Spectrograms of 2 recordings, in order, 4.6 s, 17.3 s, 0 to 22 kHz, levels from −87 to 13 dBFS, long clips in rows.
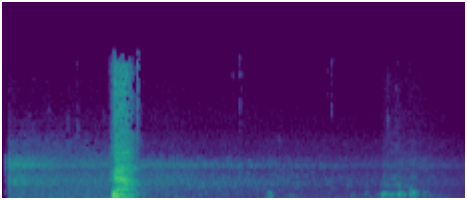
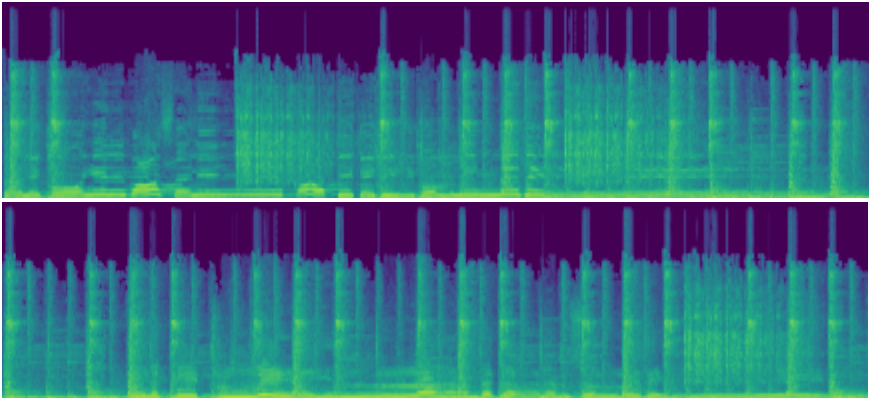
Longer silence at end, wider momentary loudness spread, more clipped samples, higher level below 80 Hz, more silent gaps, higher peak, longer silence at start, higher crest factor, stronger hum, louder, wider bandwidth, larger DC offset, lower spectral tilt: first, 0.5 s vs 0 s; first, 28 LU vs 5 LU; second, under 0.1% vs 0.3%; second, -72 dBFS vs -20 dBFS; neither; about the same, 0 dBFS vs 0 dBFS; about the same, 0.05 s vs 0 s; first, 28 dB vs 8 dB; neither; second, -18 LUFS vs -8 LUFS; about the same, 16 kHz vs 17 kHz; neither; second, -1.5 dB/octave vs -4.5 dB/octave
